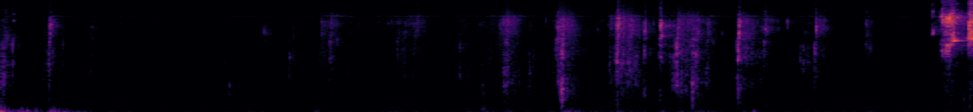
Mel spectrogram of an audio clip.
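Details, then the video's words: A baby monkey, bitten by its mother while trying to steal her milk, cries in pain: bursts of thin, high, squeaky cries that come faster and grow louder toward the end, with soft chewing-like clicks between them. "little monkey steal milk till mom fight bites her , so pity she cry by hurt"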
